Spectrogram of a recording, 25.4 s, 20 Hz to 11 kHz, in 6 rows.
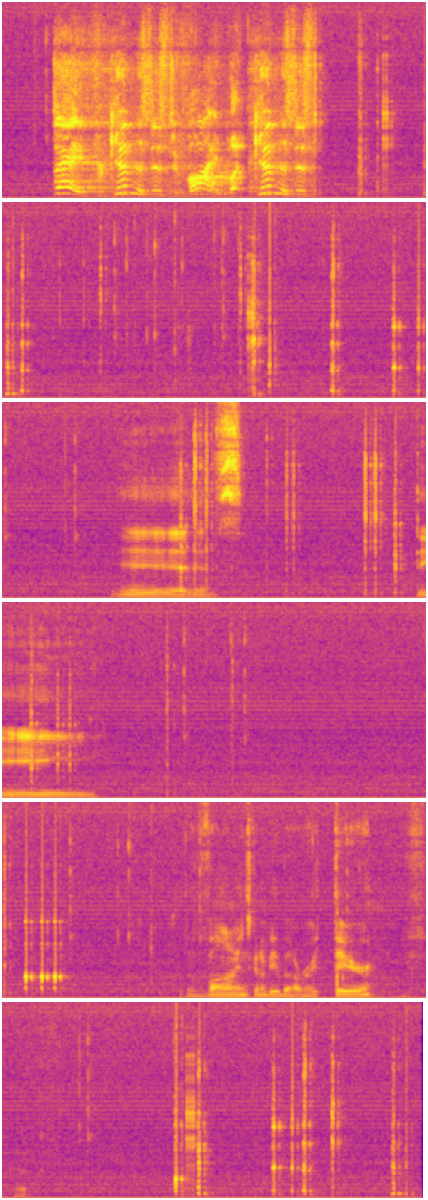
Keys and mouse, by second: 0.4 click, 1.7 click, 2.3 click, 3.0 click, 3.5-5.1 drag, 5.3 click, 5.7 click, 5.8 g, 6.6-8.5 drag, 10.2-14.5 drag, 15.0 click, 16.9 click, 18.1 click, 18.3 g, 20.0 click, 22.9-23.5 drag.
